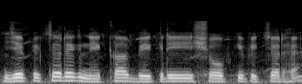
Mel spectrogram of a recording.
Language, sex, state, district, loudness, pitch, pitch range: Hindi, male, Chandigarh, Chandigarh, -15 LUFS, 145 Hz, 135-160 Hz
